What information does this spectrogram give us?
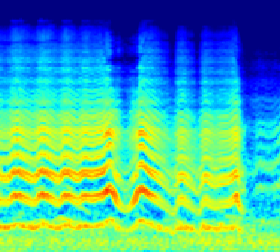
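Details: A male king penguin in the colony at Gold Harbour, South Georgia, gives a loud, trumpeting, wavering call in a run of rising-and-falling syllables with a bugle-like tone; its syllable pattern distinguishes males from females.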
